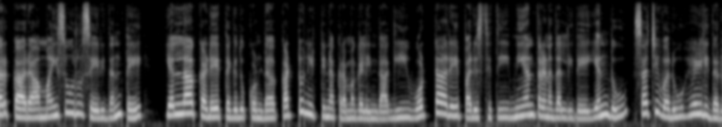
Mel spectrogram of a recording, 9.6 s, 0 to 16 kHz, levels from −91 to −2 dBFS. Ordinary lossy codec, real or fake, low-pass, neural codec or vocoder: none; real; 14.4 kHz; none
